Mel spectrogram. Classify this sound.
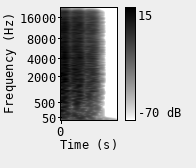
Instrument samples > Percussion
